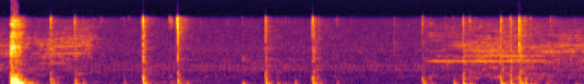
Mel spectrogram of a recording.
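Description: A computer keyboard clatters in irregular bursts of keystrokes as JavaScript code is typed, close and clear, with short pauses between runs of clicks.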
